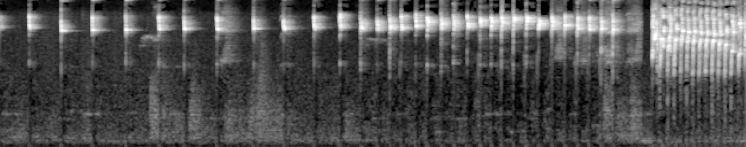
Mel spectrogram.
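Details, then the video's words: Caged fighter lovebird in Indonesia starts with sharp high chirps about half a second apart that speed up into a continuous ngekek trill, ending in a dense buzzy chatter meant to set rival birds singing. "Lovebird Fighter ngetik ngekek panjang - Bikin musuh ikut bunyi"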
